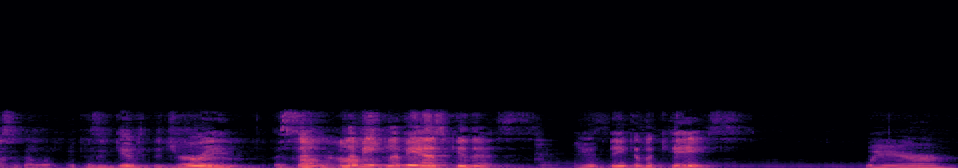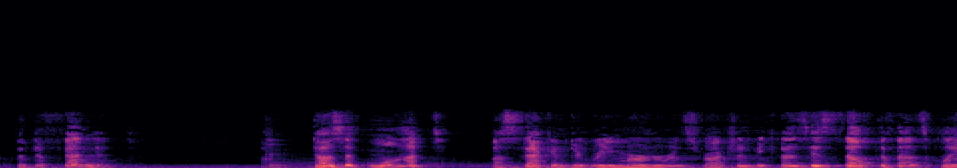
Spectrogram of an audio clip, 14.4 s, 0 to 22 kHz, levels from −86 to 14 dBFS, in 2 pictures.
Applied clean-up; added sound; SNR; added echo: neural separator model SepFormer DNS4.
